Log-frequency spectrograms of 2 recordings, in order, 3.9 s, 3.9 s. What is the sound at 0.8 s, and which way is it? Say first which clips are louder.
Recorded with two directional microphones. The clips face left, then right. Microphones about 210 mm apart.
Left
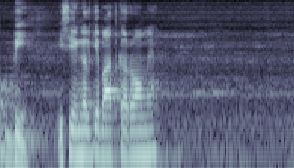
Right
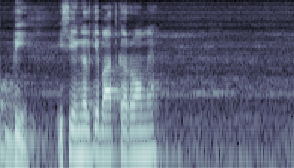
A man's voice: right 4 dB; 40° right (ahead or behind).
